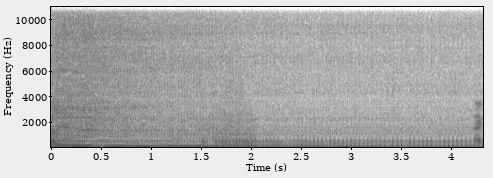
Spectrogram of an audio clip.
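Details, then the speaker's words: Honda SL70K1 with a refitted CT70-style high exhaust, a new clutch cable and oil added: the little single thumps unevenly, hunting and stumbling rather than holding a steady idle. "really needs to be taken off and cleaned"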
